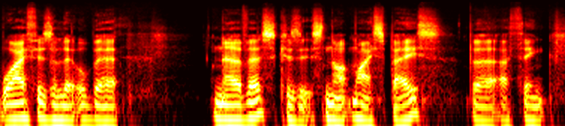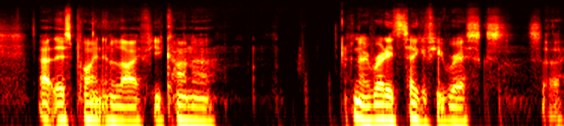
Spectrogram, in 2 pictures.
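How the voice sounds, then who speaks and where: On a very clean recording with a silent background, a man with a southern English accent talks at a moderate pace with fairly even intonation and long, frequent pauses. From England, Isle of Wight. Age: 40s. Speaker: arts event founder. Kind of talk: casual interview chat. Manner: casual, loose, with fillers.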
